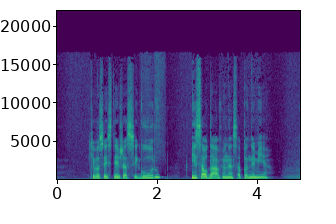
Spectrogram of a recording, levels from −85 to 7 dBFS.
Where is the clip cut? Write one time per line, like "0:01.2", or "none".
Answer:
none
